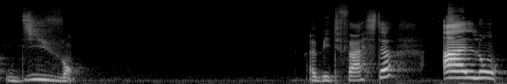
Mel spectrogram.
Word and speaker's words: allons: Allons à Coutances voir le jardin d'Yvon. Allons à Coutances voir le jardin d'Yvon. Here in allons we have the on sound, the S is silent in allons.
